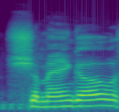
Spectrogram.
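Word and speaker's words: Ximango: It's pronounced Shamango, SH.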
